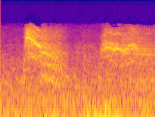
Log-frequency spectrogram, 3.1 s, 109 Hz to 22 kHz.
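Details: White stork (Ciconia ciconia) nest on Alcalá de Henares town hall tower, Spain, at dusk (21:55) as the male feeds two chicks before migration: two thin, drawn-out mewing calls sliding downward, about 1.5 seconds apart, over low rumble.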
